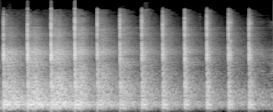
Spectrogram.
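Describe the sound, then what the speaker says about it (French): A hammer striking robot chassis parts to press them into place, a dozen sharp evenly spaced blows, loud and close, with no talking. "Ça va vous prendre probablement un marteau pour terminer le travail."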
